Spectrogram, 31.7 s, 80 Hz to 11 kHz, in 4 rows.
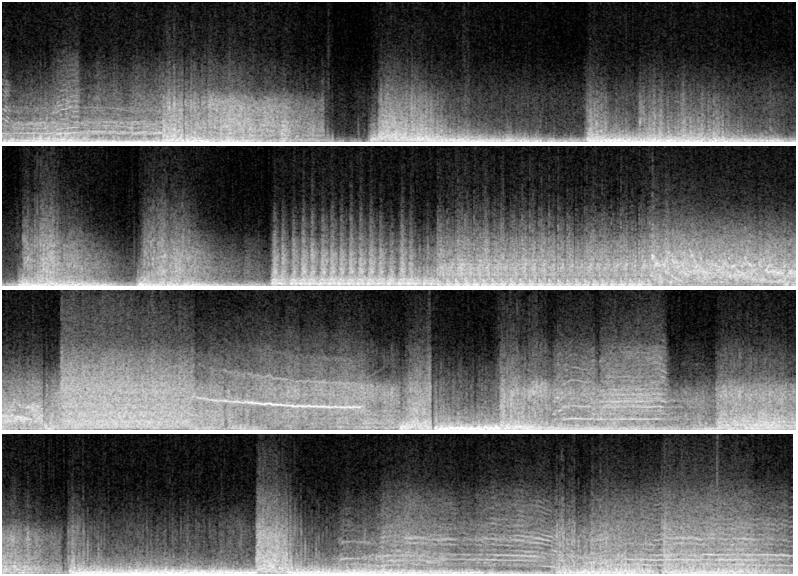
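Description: Loud battle sound effects on a 1940s film soundtrack: sustained gunfire and explosions one after another, with rapid machine-gun bursts near the middle and a falling whistle a little past halfway.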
